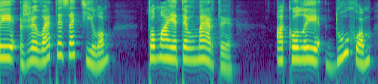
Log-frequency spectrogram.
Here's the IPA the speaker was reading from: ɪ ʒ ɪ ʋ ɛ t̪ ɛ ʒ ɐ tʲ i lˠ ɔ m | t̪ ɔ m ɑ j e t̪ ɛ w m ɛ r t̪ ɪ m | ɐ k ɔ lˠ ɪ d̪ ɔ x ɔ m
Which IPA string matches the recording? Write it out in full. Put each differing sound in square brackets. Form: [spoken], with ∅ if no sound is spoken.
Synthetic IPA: ɪ ʒ ɪ ʋ ɛ t̪ ɛ [z] ɐ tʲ i lˠ ɔ m | t̪ ɔ m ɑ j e t̪ ɛ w m ɛ r t̪ ɪ [∅] | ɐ k ɔ lˠ ɪ d̪ [u] x ɔ m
